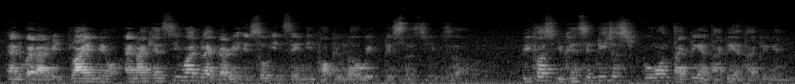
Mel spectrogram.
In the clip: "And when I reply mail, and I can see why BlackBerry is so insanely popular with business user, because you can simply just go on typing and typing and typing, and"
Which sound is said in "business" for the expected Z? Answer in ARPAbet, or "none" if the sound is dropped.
S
